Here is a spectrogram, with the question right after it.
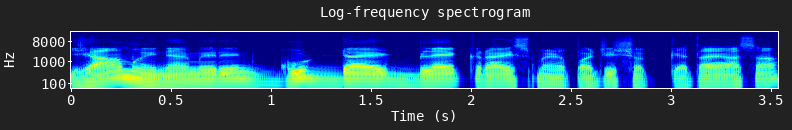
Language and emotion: Goan Konkani, neutral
